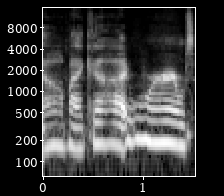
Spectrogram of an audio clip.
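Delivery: very slow, high, stretched-out scream. Retelling how workers on the belt reacted to loose worms: imitating women screaming. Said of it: "were just screaming".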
